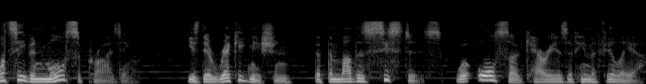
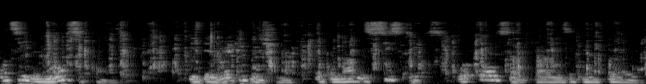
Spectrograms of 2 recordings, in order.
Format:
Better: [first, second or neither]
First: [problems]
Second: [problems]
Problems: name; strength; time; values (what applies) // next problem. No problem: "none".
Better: first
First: none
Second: noise reduction (classical method WPE with log-MMSE)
